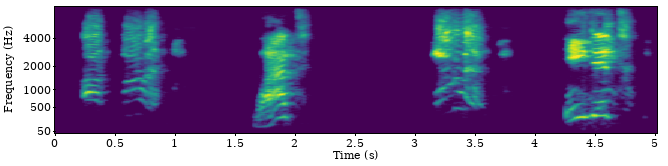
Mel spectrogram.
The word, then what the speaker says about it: Irit: Edith.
